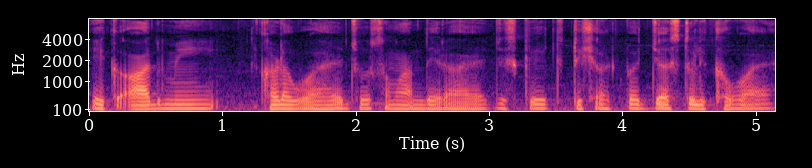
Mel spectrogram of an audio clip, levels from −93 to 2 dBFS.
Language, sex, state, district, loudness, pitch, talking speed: Hindi, male, Delhi, New Delhi, -20 LUFS, 130 Hz, 220 wpm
